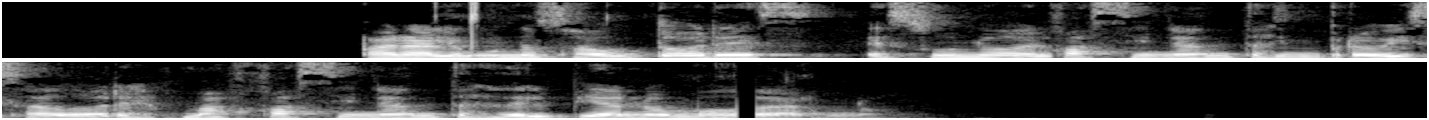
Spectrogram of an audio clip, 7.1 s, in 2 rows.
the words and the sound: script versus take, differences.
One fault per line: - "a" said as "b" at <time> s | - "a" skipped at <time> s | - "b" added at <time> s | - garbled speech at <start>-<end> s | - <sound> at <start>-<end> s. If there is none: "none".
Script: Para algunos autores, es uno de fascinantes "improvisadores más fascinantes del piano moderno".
- dropout at 5.4-5.4 s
